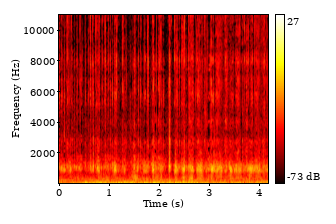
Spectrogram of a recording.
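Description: Conventional round casting reel being cranked steadily to bring in a hooked fish, its gears whirring with a fast run of fine clicks.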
